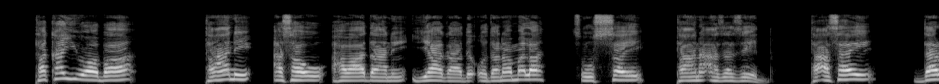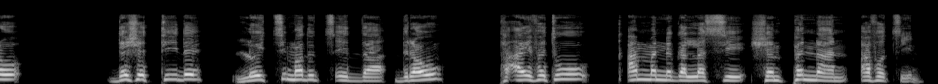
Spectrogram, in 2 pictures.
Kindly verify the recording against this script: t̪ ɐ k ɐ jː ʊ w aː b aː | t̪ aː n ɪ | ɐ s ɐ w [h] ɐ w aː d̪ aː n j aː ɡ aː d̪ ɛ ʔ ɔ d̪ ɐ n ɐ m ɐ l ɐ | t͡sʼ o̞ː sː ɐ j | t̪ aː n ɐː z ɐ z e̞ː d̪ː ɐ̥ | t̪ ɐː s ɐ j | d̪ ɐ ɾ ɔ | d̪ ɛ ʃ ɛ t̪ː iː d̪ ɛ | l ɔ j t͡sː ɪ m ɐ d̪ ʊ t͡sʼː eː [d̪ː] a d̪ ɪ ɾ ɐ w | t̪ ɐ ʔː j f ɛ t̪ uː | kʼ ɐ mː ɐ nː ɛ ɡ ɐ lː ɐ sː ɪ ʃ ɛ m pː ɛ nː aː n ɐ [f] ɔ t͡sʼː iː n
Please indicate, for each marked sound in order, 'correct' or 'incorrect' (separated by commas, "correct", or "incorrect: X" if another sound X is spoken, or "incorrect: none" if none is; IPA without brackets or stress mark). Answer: correct, correct, correct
